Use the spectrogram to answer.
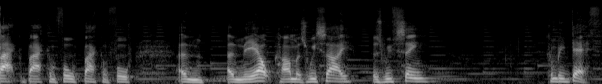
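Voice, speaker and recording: Music plays behind a man speaking at a medium pitch. He leaves long, frequent pauses. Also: fairly even intonation, moderate pace. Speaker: workshop presenter and bereaved uncle campaigning against violence. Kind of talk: educational workshop talk.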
